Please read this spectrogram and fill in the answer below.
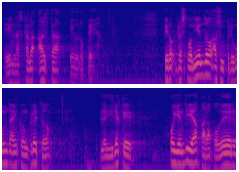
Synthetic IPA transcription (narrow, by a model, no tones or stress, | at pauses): e̞nlaeskalaʔalt̪ae̞wɾo̞̰pḛa | pe̞ɾo̞re̞spo̞nd̪je̞nd̪o̞asupɾe̞ɣ̞unt̪ae̞ŋkõ̞ŋkɾe̞t̪o̞ | le̞ðiɾe̞ke̞ | o̞je̞nd̪iapaɾapo̞ð̞e̞ɾ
